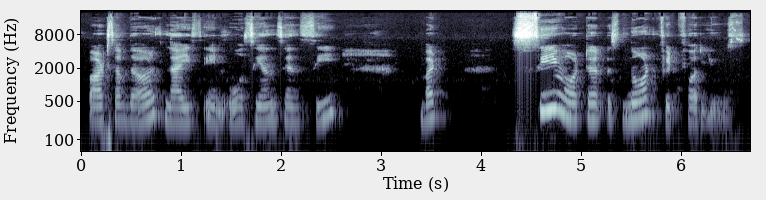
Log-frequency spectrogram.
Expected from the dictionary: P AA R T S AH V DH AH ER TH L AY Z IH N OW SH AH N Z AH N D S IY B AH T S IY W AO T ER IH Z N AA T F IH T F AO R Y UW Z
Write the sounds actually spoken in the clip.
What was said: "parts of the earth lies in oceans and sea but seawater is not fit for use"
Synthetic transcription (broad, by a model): P AA R T S AH V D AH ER T L AY Z IH N OW S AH N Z AH N D S IY B AH T S IY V AO T ER IH Z N AA T F IH T F AO R Y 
